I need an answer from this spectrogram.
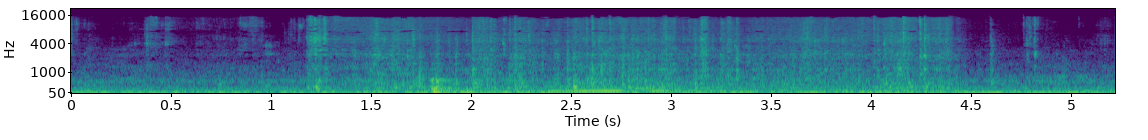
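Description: Close-up crunching and chewing into a crispy fried chicken sandwich: a dense run of crisp crackles that starts about a second in and dies away near the end.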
